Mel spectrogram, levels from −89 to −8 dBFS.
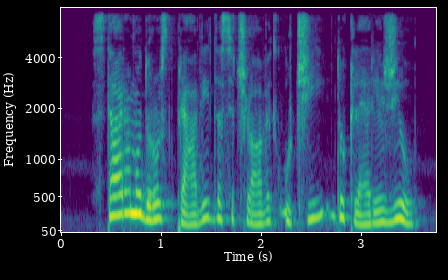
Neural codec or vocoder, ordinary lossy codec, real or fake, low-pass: codec, 16 kHz, 16 kbps, FunCodec, trained on Chinese and English, 50 frames a second; none; fake; 7.2 kHz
